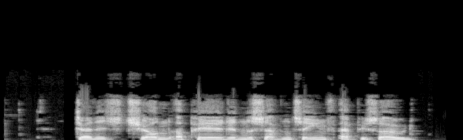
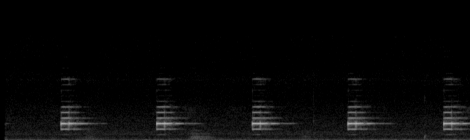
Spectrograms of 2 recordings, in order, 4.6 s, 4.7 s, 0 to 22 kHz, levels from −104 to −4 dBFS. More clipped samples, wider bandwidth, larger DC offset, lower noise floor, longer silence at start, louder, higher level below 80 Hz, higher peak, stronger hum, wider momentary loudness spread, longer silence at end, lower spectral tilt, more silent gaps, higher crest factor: neither; second, 7.8 kHz vs 10.5 kHz; neither; second, -45 dBFS vs -78 dBFS; second, 0.35 s vs 0.6 s; first, -13 LUFS vs -40 LUFS; first, -58 dBFS vs -82 dBFS; first, 0 dBFS vs -30 dBFS; neither; second, 5 LU vs 13 LU; first, 0.5 s vs 0 s; first, -3.5 dB/octave vs 0 dB/octave; first, 0.64-0.74 s vs none; about the same, 14 dB vs 16 dB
